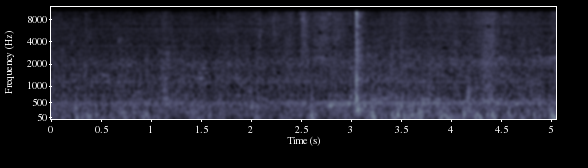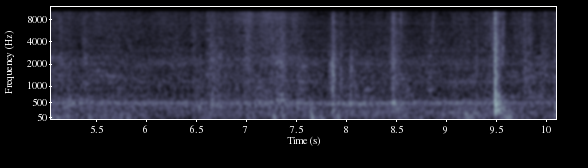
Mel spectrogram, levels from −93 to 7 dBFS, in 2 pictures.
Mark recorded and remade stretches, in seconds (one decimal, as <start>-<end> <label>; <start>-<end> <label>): 0.0-3.6 recorded; 3.6-4.7 remade; 4.7-5.2 recorded; 5.2-6.5 remade; 6.5-7.2 recorded; 7.2-9.6 remade; 9.6-10.1 recorded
